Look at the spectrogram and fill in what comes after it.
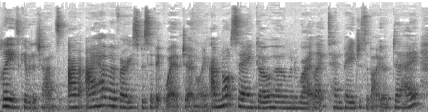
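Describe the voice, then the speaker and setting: A woman with a British accent talks at a fairly quick pace and fairly high pitch with ordinary pitch variation, amid noticeable background noise and audible room echo. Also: hardly any pauses. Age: 20s. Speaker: lifestyle content creator. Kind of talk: casual vlog talk to camera. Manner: animated.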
